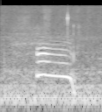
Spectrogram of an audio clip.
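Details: Pet cat, described as a talking kitty that dislikes penguins, gives one short level meow about half a second long, falling at the end; quiet indoor room with the owner talking just before and after.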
